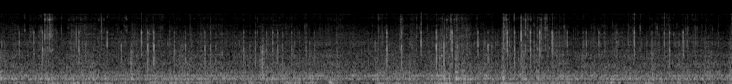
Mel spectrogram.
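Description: Bicycle tyres roll steadily over a paved path.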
